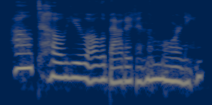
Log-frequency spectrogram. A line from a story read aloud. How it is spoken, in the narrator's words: sighed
